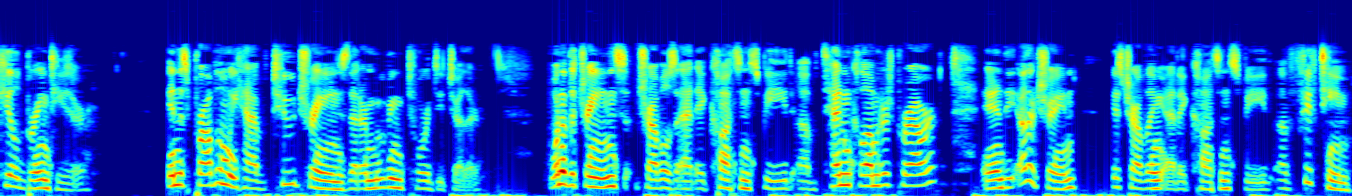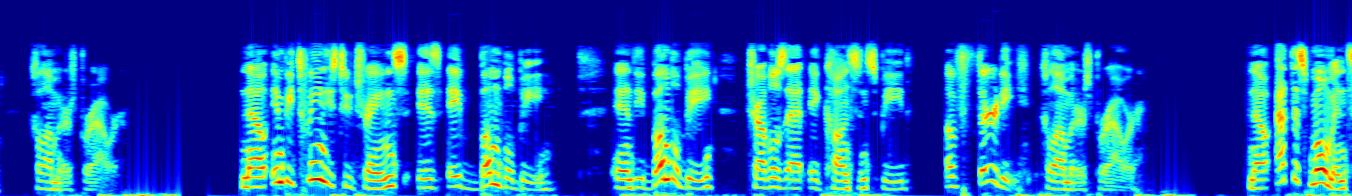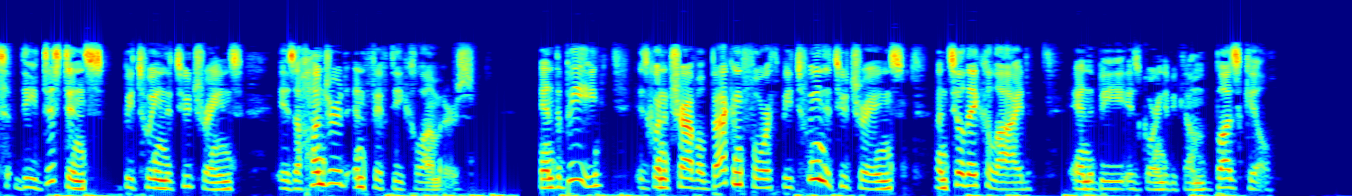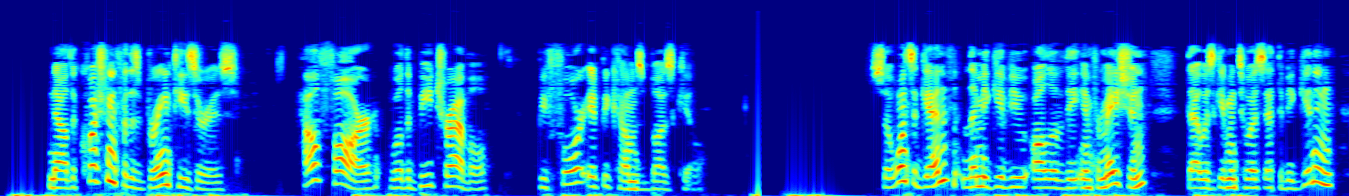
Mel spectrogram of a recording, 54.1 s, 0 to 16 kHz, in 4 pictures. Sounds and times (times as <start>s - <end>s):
Narration, monologue: 0.0s - 15.4s, 16.0s - 39.8s, 40.6s - 54.0s.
